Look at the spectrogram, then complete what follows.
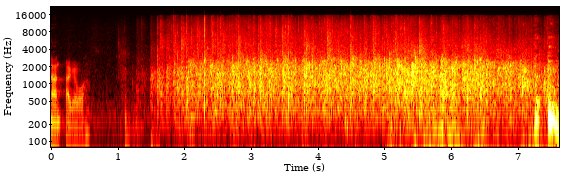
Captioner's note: applause; cough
